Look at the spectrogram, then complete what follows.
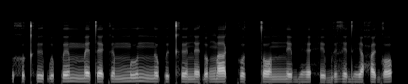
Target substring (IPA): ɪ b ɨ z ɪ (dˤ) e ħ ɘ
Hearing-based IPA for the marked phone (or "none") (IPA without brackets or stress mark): dʱ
